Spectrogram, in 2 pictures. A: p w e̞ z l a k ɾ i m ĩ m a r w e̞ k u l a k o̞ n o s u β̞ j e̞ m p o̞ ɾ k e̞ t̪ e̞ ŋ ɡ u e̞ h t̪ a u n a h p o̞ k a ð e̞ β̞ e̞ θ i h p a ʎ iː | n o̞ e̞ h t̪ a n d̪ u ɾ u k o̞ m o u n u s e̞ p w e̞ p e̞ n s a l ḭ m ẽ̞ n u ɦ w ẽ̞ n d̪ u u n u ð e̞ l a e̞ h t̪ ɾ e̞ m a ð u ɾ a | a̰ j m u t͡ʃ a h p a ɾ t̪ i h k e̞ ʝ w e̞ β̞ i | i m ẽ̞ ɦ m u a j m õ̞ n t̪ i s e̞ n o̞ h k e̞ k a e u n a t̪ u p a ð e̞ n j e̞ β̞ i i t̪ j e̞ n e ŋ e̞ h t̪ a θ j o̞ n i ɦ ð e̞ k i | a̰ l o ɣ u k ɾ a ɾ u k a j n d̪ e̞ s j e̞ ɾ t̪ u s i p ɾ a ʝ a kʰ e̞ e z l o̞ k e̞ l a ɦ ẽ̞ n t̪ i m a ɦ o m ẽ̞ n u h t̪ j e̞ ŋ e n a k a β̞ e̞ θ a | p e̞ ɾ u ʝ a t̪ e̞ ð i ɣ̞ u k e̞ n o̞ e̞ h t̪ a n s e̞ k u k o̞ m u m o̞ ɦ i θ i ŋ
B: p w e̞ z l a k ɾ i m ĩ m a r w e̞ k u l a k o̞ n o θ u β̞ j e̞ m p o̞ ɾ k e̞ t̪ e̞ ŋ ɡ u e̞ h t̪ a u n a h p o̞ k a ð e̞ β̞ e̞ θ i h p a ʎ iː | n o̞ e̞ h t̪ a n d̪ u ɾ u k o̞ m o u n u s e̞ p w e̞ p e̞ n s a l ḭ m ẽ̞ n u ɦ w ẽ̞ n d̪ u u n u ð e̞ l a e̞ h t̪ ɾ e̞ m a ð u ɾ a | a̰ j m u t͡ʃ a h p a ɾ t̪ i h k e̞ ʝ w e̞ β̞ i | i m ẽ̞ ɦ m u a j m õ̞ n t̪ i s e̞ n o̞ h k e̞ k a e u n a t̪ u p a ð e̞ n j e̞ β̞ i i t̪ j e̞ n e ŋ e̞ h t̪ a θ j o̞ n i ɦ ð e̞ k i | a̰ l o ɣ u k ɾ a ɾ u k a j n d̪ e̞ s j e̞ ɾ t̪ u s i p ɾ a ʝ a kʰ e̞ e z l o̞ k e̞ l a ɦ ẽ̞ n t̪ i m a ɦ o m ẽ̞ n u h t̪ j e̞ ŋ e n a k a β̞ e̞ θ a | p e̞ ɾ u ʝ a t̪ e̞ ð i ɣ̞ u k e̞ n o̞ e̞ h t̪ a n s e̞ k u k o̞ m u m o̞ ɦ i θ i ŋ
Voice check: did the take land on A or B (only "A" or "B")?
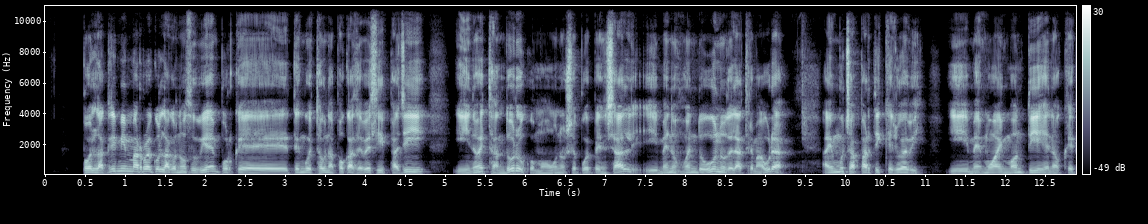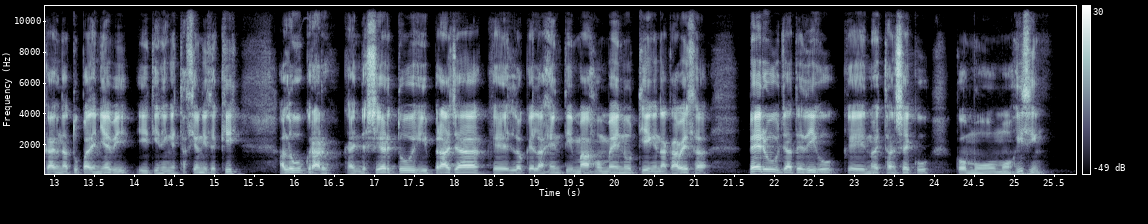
B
